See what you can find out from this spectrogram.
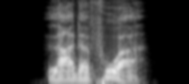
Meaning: inflection of vorladen: 1. first-person singular present 2. first/third-person singular subjunctive I 3. singular imperative
- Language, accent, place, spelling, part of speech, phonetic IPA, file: German, Germany, Berlin, lade vor, verb, [ˌlaːdə ˈfoːɐ̯], De-lade vor.ogg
